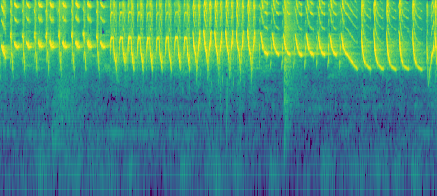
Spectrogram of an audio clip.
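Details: Canary in full song to make other canaries answer: continuous fast trills of high repeated notes, switching between rolling phrases and a run of downward-sliding whistles at the end.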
